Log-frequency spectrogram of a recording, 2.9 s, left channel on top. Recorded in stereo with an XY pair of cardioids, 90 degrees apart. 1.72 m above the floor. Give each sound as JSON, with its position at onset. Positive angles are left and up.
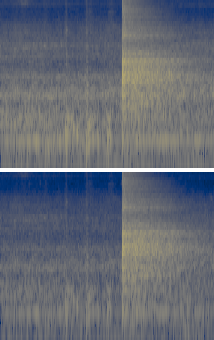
{"t": 1.6, "sound": "a clap", "azimuth_deg": 15, "distance_m": 1.2}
